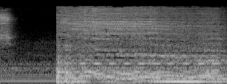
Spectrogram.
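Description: Waldorf Blofeld synthesizer playing its "With Love" pad preset: a bright, airy pad sound comes in suddenly about half a second in and is held. Under it sits a steady electrical hum, which the player suspects comes from poorly shielded connecting leads.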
